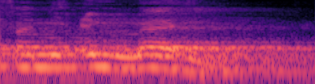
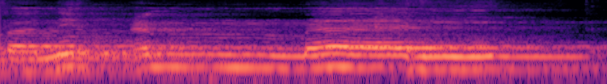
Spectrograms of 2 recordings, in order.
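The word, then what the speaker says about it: فَنِعِمَّا هِيَ: Kita bacanya fa ni'mahi dalam riwayat Imam Hafiz. Tapi dalam riwayat lain ada yang bacanya Imam Syu'bah fa ni'mahi. Jadi ainnya itu sukun, mimnya tasydid. Dua jadinya fa ni'mahi.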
